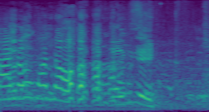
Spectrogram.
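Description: People talking and chattering close by, voices overlapping.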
